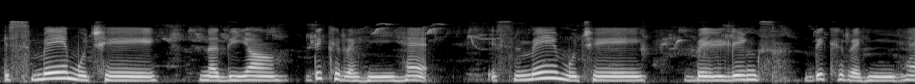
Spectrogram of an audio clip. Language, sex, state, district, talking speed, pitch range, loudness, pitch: Hindi, female, Madhya Pradesh, Katni, 80 wpm, 185-215 Hz, -14 LUFS, 190 Hz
